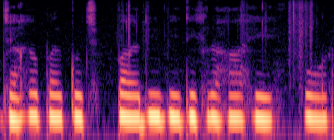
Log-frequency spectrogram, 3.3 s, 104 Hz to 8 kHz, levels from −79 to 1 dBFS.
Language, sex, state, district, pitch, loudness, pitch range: Hindi, female, Madhya Pradesh, Bhopal, 210 Hz, -13 LUFS, 200-215 Hz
